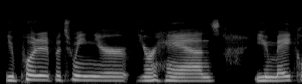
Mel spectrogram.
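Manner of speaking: usual speaking voice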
